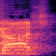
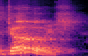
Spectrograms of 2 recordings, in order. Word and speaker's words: doge: as well okay it's it's not dog coin i'll tell you that dodge dodge dodge coin no you have to at least know how to pronounce it it's doge oh my god i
